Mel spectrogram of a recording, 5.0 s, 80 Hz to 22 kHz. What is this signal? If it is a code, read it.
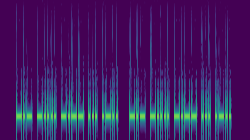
Morse code, heard as a keyed tone, about 34 wpm, 700 Hz. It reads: K6YSL K6YSL
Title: USA Call Signs Repeated 2x 35wpm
